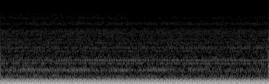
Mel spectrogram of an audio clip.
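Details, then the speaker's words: 2021-2025 Ford Bronco 2.3L right after an oil change, started normally once oil has circulated. Smooth, even low idle with no knocks, ticks or misses, and no oil pressure warnings. Normal. "So now that the engine has circulated, I can go ahead and start it as I normally would and make sure that we don't have any oil pressure warnings or anything like that. Everything's looking good."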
